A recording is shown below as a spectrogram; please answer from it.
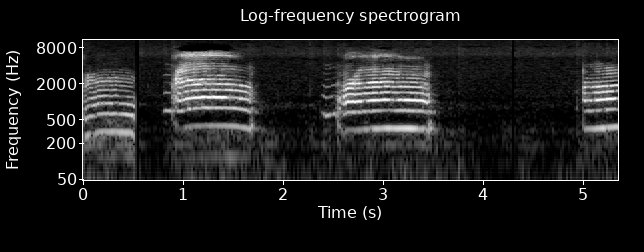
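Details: A kitten meows to attract cats. Four tonal, nasal meows come in steady succession, each about a second long with short gaps between them and a level, harmonic-rich tone.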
